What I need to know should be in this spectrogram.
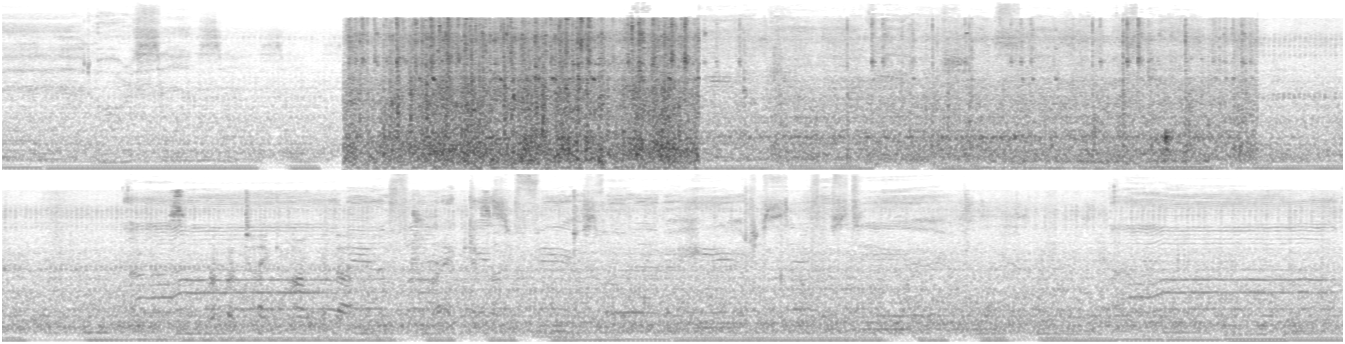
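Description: A vehicle engine rumbles steadily as it drives over a rough track.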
